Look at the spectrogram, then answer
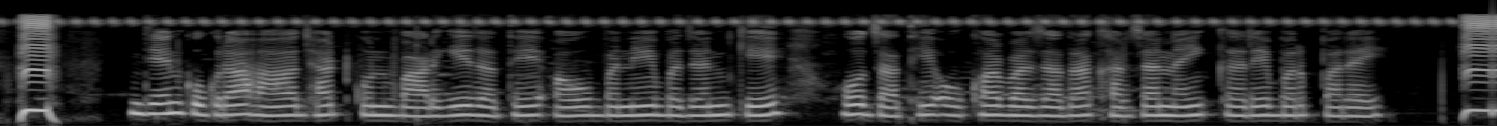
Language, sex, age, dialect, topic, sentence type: Chhattisgarhi, female, 25-30, Eastern, agriculture, statement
